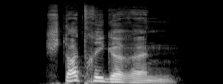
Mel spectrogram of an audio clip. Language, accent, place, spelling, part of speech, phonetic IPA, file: German, Germany, Berlin, stottrigeren, adjective, [ˈʃtɔtʁɪɡəʁən], De-stottrigeren.ogg
- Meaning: inflection of stottrig: 1. strong genitive masculine/neuter singular comparative degree 2. weak/mixed genitive/dative all-gender singular comparative degree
